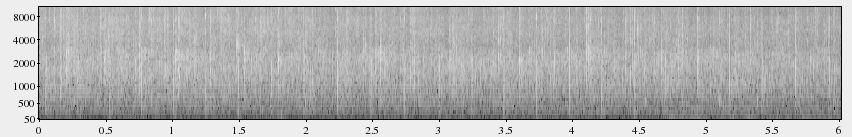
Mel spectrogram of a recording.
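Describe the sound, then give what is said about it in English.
Steady applause from an audience for the president after a speech, dense overlapping hand claps sustained at an even, fairly loud level for the full six seconds, with no voices standing out. “Let's have another round of applause for the president.”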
